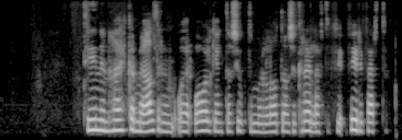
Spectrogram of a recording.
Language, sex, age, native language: Icelandic, female, 80-89, Icelandic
